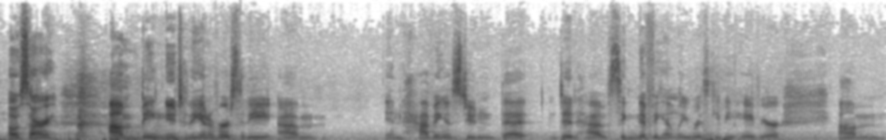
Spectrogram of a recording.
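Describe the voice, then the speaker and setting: A woman's very deep, low voice with fairly even intonation at a moderate pace, in audible room echo. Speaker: new faculty member, emergency room worker. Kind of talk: audience question at workshop. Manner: loud.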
